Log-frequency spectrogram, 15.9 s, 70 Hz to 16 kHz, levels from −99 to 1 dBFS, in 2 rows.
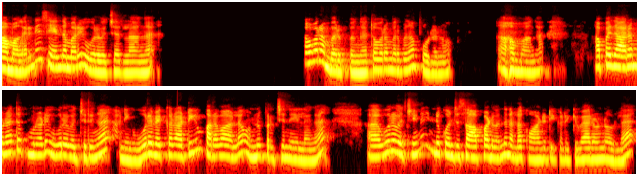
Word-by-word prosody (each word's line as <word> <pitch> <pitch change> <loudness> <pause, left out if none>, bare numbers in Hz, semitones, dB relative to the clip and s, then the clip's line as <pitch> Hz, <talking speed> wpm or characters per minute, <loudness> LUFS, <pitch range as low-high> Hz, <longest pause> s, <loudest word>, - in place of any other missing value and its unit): ஆமாங்க, 190 -4 +6
2யும் 375 - -4
சேர்ந்த 240 0 +2
மாதிரி 225 +4 +1
ஊற 185 - +1
வச்சுரலாங்க. 170 0 -1 2.0
துவரம்பருப்புங்க. 190 - +2
துவரம்பருப்பு 200 0 -1
தான் 245 0 -5
போடணும். 160 0 -4 0.6
ஆமாங்க 180 -3 +1 0.7
அப்ப 245 - 0
இதை 260 - +4
1/2 235 +2 +5
மணி 260 - +1
நேரத்துக்கு 290 -1 -2
முன்னாடி 245 +4 0
ஊற 240 0 +1
வச்சுடுங்க. 210 +3 -1 0.3
நீங்க 180 -2 -1
ஊற 230 - +2
வைக்கலாட்டியும் 240 +7 0
பரவாயில்ல. 225 +1 +1
ஒண்ணும் 225 +1 -1
பிரச்சனை 205 0 -3
இல்லைங்க. 170 +1 -2 0.6
அ - - +1 0.2
ஊற 295 - 0
வச்சிங்கன்னா 255 - -2
இன்னும் 265 -4 0
கொஞ்சம் 225 -2 +1
சாப்பாடு 210 0 +3
வந்து 235 +5 -1
நல்ல 205 -2 -1
குவாண்டிட்டி 185 +1 -2
கிடைக்கும். 180 +1 -5
வேற 190 - +1
ஒண்ணும் 185 -2 -1
இல்ல. 175 +2 -2
210 Hz, 150 wpm, -24 LUFS, 185-245 Hz, 2.0 s, ஆமாங்க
